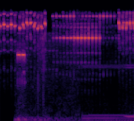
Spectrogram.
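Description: Synthetic sci-fi computer sound effects for an animated 'initiating system' intro: a fast electronic pulsing chatter with high beeping tones, a short beep about a third of a second in, and a low hum that comes in past the middle and steps up and down in pitch.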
